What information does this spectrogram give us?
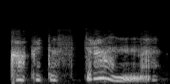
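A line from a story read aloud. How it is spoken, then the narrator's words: Whispered. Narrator (Russian): прошептала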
